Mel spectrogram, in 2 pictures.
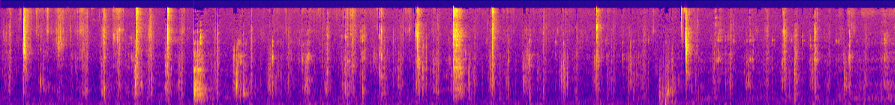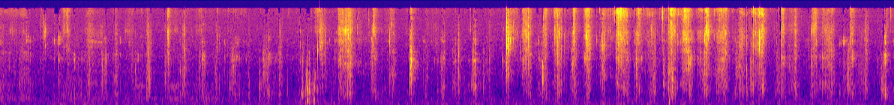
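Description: Close-miked chewing and biting of crunchy food: a dense, irregular run of crisp crunches, with a few louder bites scattered through.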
